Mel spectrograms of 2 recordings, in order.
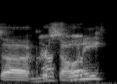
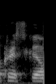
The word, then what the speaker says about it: Crisoni: Alex Crisoni. Oh, Crisco. No, Crisoni was the Crisson.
